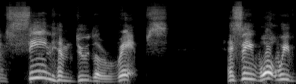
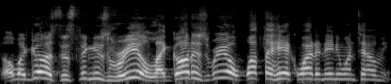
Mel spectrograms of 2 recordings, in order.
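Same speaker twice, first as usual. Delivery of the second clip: higher, excited retold amazement; amazed; 5 semitones higher, 3 dB louder than usual. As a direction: gush like a new believer discovering it all. Retelling shock at spiritual reality.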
